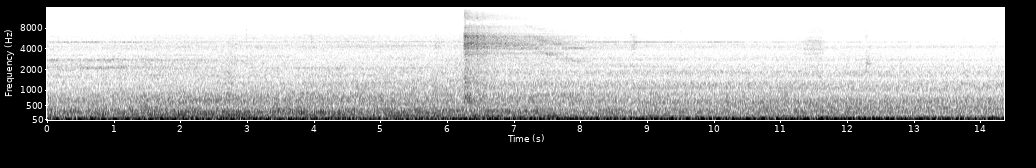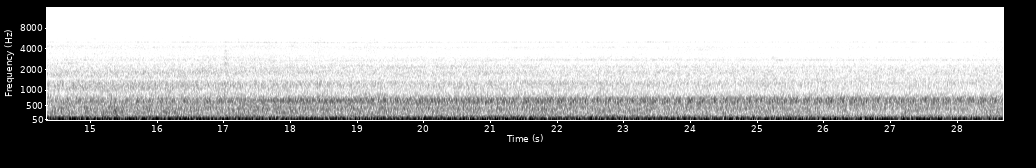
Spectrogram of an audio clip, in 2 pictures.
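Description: Empty freight train rolling past close by with a steady, loud low rumble of wheels on the rails. The trailing GE AC4400CW diesel locomotive's engine is heard going by in the first several seconds and fades, then the empty covered hoppers roll past. A sudden sharp high-pitched sound about six seconds in trails off over a couple of seconds.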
